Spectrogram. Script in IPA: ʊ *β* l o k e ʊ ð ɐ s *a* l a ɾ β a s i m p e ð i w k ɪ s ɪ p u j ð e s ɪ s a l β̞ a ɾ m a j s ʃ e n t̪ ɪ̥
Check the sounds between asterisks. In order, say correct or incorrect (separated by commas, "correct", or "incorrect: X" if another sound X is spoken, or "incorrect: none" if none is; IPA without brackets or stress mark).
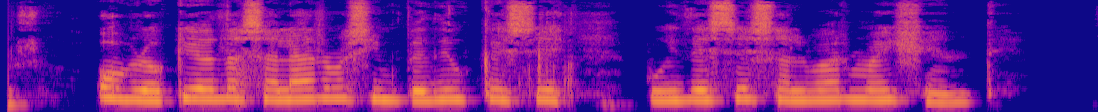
correct, correct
